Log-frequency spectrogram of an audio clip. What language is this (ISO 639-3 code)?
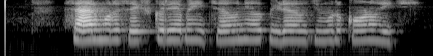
ori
